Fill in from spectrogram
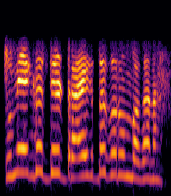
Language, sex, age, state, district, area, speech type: Marathi, male, 18-30, Maharashtra, Thane, urban, conversation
